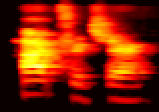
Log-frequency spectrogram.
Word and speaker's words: Hertfordshire: Hertfordshire, even though it's an ER, not an AR.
